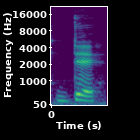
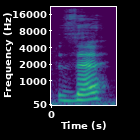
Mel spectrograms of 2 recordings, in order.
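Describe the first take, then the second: First: The word begins with a d sound. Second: The word begins with a th sound. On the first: "if you're on the north side of Dublin, uh, it's D" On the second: "instead of saying the"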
